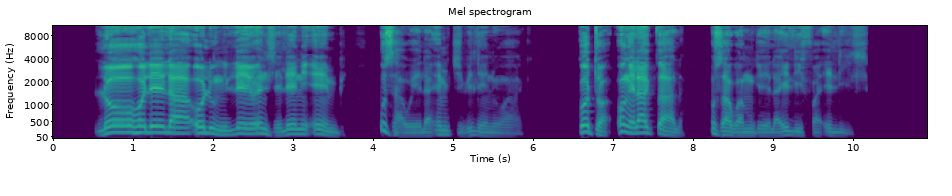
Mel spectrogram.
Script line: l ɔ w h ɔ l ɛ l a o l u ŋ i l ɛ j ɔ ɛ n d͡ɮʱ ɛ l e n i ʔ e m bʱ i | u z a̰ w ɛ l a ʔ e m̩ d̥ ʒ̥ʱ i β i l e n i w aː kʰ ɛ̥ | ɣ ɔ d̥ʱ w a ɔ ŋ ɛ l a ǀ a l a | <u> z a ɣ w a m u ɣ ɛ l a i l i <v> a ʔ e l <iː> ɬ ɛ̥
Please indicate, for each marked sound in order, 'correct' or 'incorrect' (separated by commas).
correct, incorrect, correct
